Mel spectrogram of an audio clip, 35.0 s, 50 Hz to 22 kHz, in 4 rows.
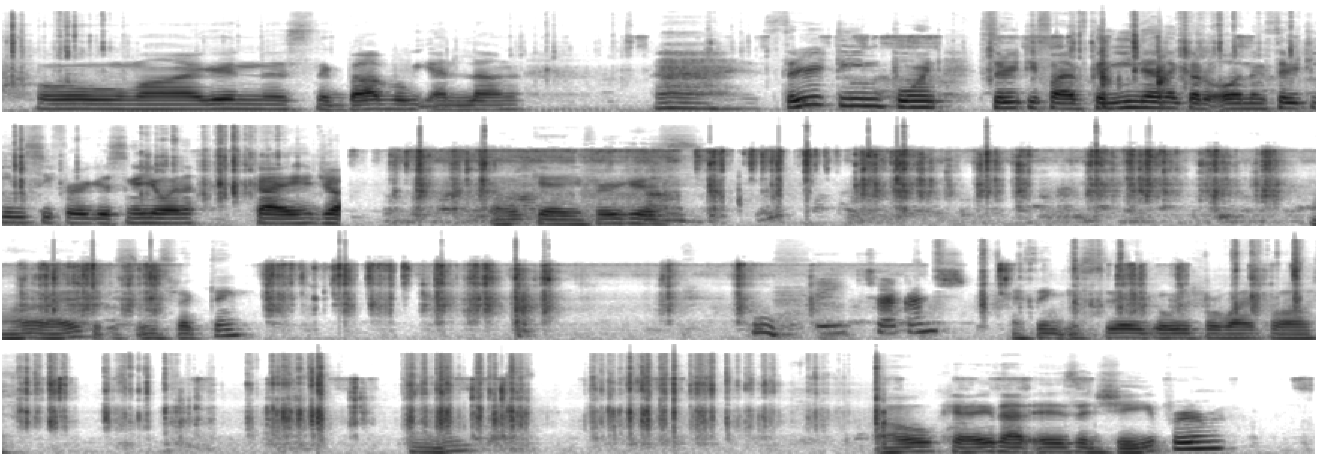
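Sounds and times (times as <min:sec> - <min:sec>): plastic speed cube clicking: 0:06.6 - 0:10.8, 0:24.0 - 0:32.2.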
